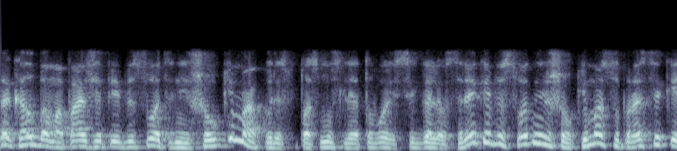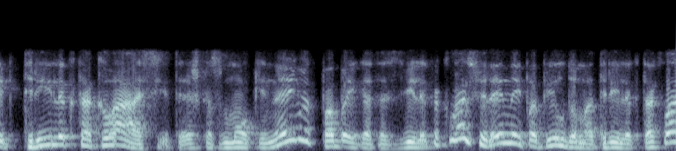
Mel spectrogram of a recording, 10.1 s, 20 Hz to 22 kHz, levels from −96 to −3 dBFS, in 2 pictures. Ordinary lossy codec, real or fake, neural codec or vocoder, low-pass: Opus, 24 kbps; real; none; 5.4 kHz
